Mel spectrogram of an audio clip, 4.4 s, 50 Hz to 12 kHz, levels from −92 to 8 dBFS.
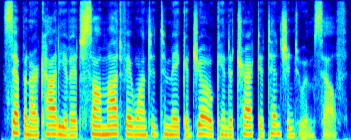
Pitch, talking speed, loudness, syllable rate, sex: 190 Hz, 190 wpm, -19 LUFS, 5.6 syllables/s, female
